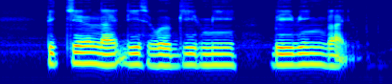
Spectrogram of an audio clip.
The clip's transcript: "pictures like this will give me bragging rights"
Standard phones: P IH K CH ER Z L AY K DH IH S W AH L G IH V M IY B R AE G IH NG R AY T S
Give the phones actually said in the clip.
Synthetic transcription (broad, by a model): P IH K CH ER L AY K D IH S W AH L G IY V M IY B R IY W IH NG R AY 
